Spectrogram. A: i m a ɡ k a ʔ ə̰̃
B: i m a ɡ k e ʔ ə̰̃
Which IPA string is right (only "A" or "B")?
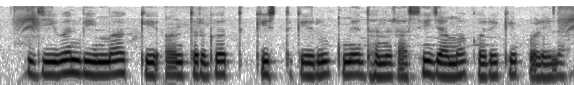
B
